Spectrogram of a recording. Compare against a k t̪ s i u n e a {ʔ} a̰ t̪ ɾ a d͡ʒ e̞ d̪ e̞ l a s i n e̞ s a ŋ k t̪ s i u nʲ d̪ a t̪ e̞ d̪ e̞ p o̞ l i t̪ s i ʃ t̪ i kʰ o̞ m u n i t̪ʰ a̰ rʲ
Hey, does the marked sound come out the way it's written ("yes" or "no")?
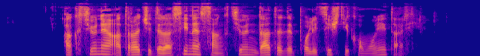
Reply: yes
